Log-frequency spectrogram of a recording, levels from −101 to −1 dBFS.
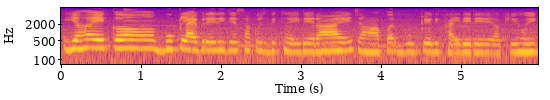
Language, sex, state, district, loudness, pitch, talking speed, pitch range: Hindi, female, Madhya Pradesh, Dhar, -17 LUFS, 210 Hz, 190 wpm, 195-230 Hz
